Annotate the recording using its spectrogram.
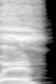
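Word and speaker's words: güey: I pronounce it like way and it's like a meme now. So every time I type it I use an i instead of the y.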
